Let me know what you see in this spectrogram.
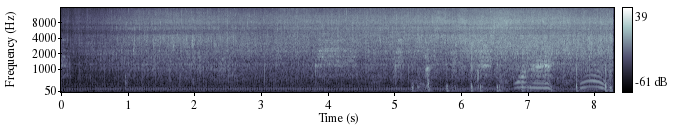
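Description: Crickets sizzling as they fry in a hot metal pan, the hiss slowly growing louder. From about five seconds in, a stick stirs them, with repeated sweeping scrapes and knocks against the pan.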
